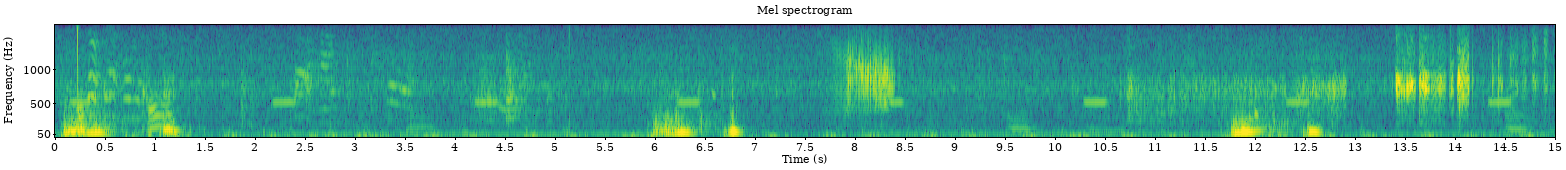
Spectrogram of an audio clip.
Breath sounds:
0.00-0.83 s: inhalation
0.87-1.47 s: exhalation
0.87-1.47 s: crackles
5.94-6.68 s: inhalation
6.69-7.04 s: exhalation
11.75-12.48 s: inhalation
12.48-13.21 s: exhalation

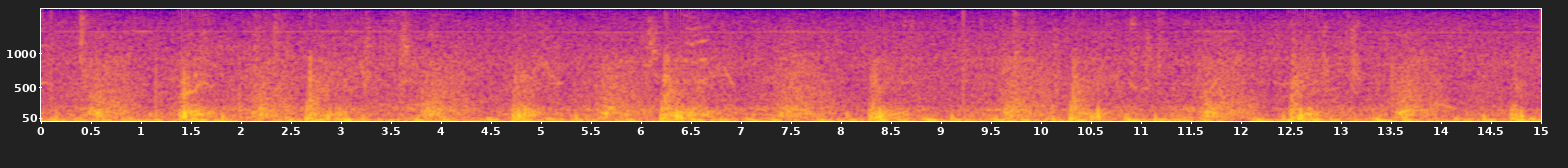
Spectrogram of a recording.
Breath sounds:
0.30-0.95 s: inhalation
1.31-1.76 s: wheeze
1.31-1.86 s: exhalation
1.94-2.60 s: inhalation
2.58-3.28 s: exhalation
3.60-4.29 s: inhalation
4.63-5.25 s: wheeze
4.67-5.22 s: exhalation
5.52-6.15 s: inhalation
6.18-6.84 s: wheeze
6.18-6.85 s: exhalation
7.34-8.01 s: inhalation
8.25-8.88 s: exhalation
9.56-10.25 s: inhalation
10.30-10.87 s: exhalation
11.59-12.28 s: inhalation
12.43-13.00 s: exhalation
13.47-14.16 s: inhalation
13.53-14.20 s: wheeze

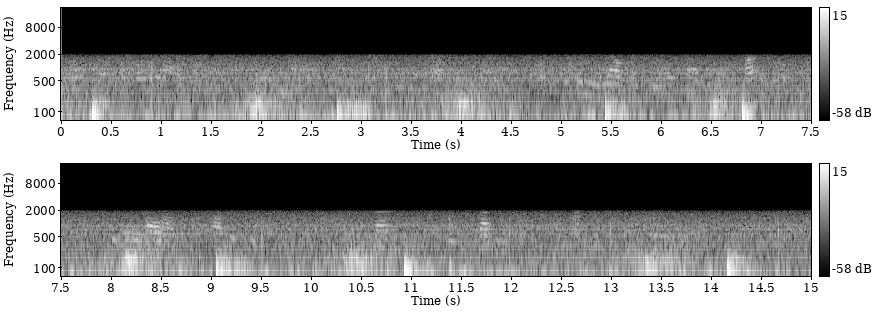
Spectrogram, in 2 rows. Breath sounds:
1.71-2.35 s: inhalation
2.71-3.15 s: exhalation
2.71-3.15 s: rhonchi
3.79-4.54 s: inhalation
5.33-5.94 s: exhalation
6.22-6.74 s: inhalation
6.75-7.06 s: exhalation
7.87-8.58 s: inhalation
8.99-9.58 s: rhonchi
10.91-11.52 s: exhalation
13.32-14.10 s: inhalation
14.15-14.76 s: exhalation

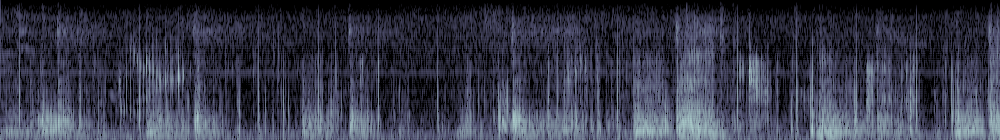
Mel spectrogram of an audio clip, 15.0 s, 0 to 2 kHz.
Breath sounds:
2.08-2.83 s: inhalation
2.83-3.63 s: exhalation
4.45-5.17 s: inhalation
5.18-5.75 s: exhalation
6.73-7.64 s: inhalation
7.65-9.33 s: exhalation
9.46-10.13 s: inhalation
10.13-10.94 s: exhalation
12.12-12.96 s: inhalation
12.96-13.85 s: exhalation
14.28-14.85 s: inhalation
14.85-15.00 s: exhalation

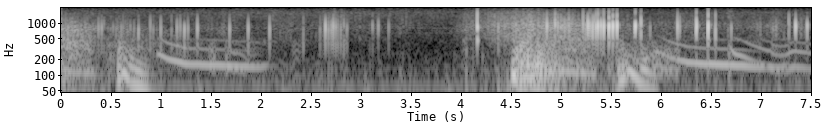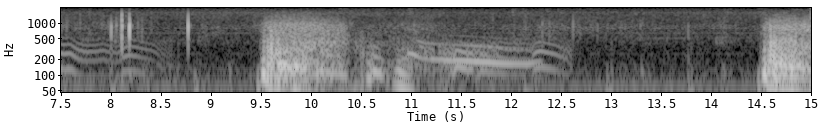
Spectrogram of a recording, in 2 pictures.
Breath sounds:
0.49-2.13 s: wheeze
4.46-5.45 s: inhalation
4.46-5.45 s: crackles
5.52-6.28 s: exhalation
5.52-7.80 s: wheeze
9.45-10.46 s: inhalation
9.45-10.46 s: crackles
10.49-11.20 s: exhalation
10.49-12.66 s: wheeze

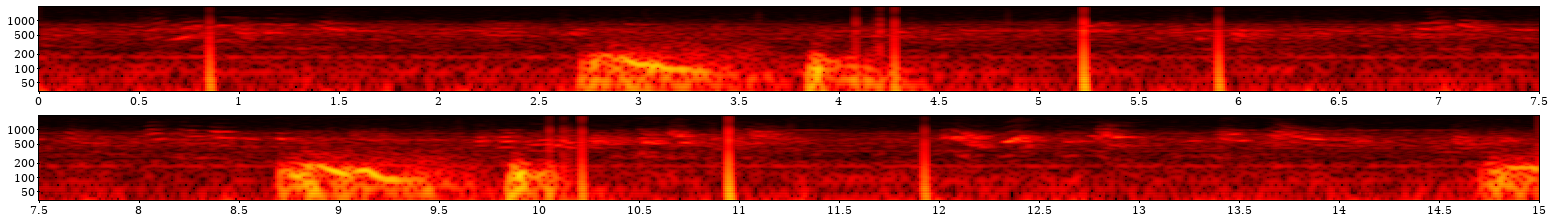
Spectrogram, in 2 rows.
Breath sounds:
2.60-3.76 s: inhalation
2.60-3.76 s: crackles
3.76-4.39 s: exhalation
3.76-4.39 s: crackles
8.64-9.80 s: inhalation
8.64-9.80 s: crackles
9.82-10.34 s: exhalation
9.82-10.34 s: crackles
14.73-15.00 s: inhalation
14.73-15.00 s: crackles

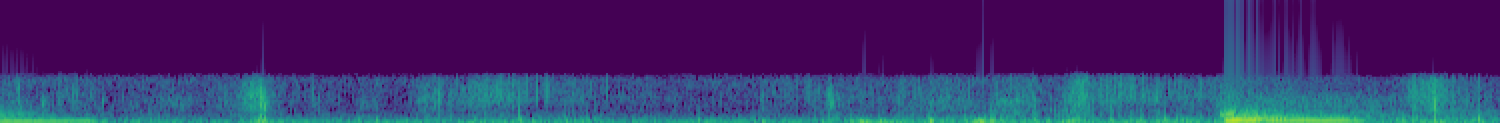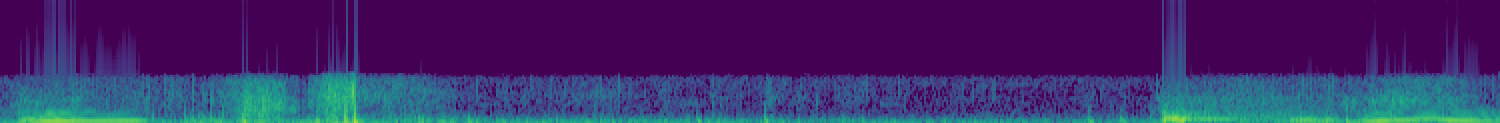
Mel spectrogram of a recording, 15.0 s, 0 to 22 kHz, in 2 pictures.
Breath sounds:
0.00-0.54 s: rhonchi
6.04-6.97 s: rhonchi
6.04-7.43 s: inhalation
7.49-8.43 s: exhalation
7.49-8.43 s: rhonchi
13.27-14.28 s: inhalation
13.27-14.28 s: rhonchi
14.33-15.00 s: exhalation
14.33-15.00 s: rhonchi

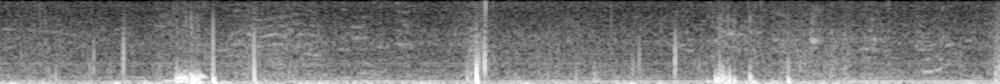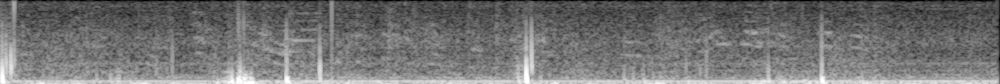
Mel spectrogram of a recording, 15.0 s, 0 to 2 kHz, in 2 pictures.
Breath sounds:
1.20-1.75 s: inhalation
5.29-5.74 s: inhalation
5.29-5.74 s: crackles
9.14-9.59 s: inhalation

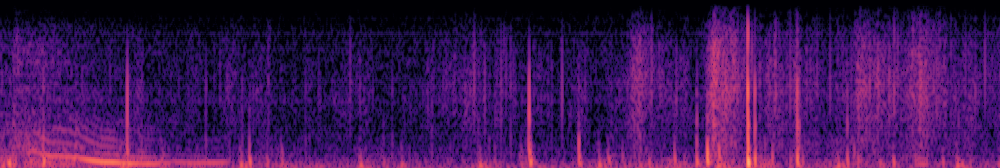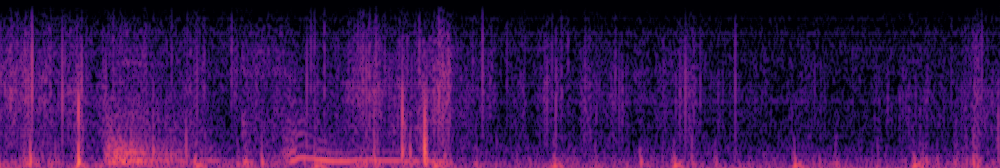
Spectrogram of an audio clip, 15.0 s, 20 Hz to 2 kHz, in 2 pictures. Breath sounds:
0.00-1.76 s: exhalation
0.00-1.76 s: wheeze
8.24-9.10 s: inhalation
9.10-11.12 s: exhalation
9.54-11.12 s: wheeze

